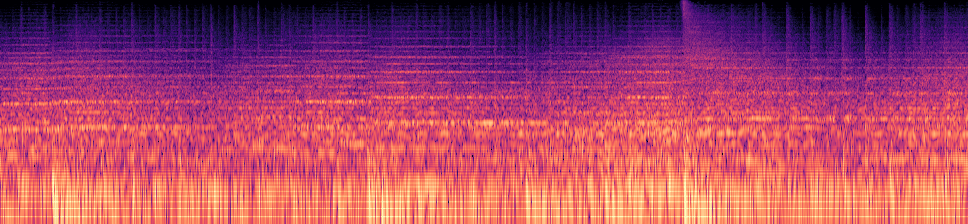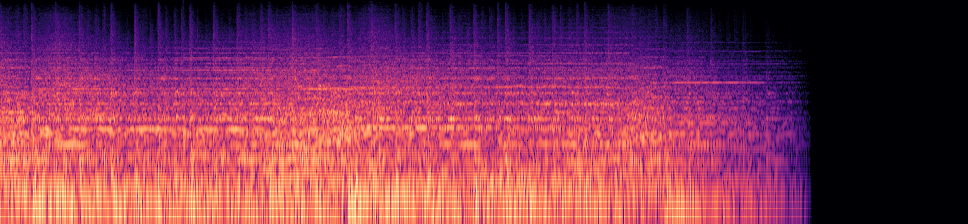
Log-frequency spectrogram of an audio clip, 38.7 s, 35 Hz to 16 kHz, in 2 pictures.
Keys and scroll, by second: 10.1 ctrl+alt+shift+e, 13.5 ctrl+alt+shift+e.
